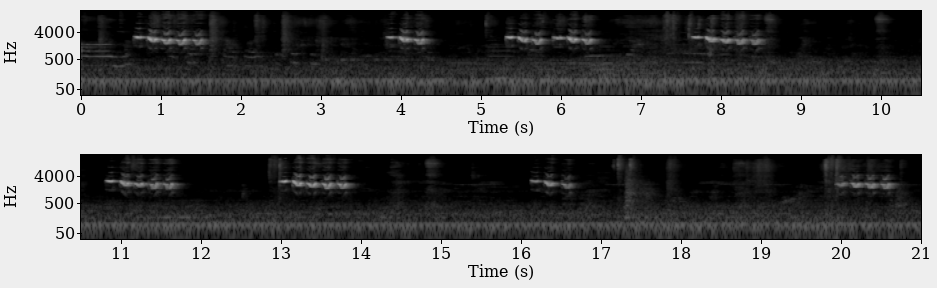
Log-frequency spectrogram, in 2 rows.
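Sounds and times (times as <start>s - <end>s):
faint low hum: 0.0s - 21.0s
bird singing: 0.6s - 1.6s, 3.7s - 4.6s, 5.2s - 6.6s, 7.6s - 8.6s, 10.8s - 11.8s, 12.9s - 14.0s, 16.0s - 16.8s.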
